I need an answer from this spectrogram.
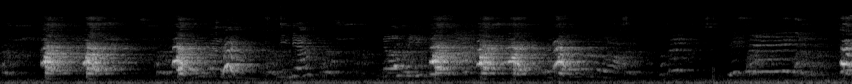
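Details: Mini Aussiedoodle, described as anxious and reactive, barking in a rapid series of sharp, harmonic barks in bursts of two to four, with short pauses between bursts; a person's voice is also heard.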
